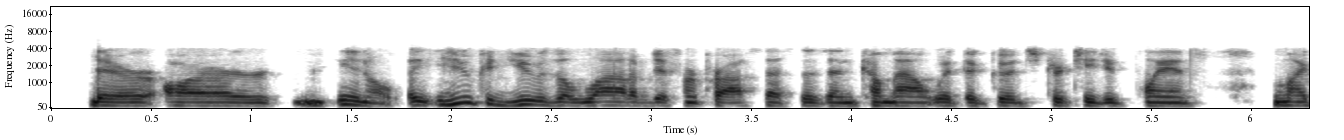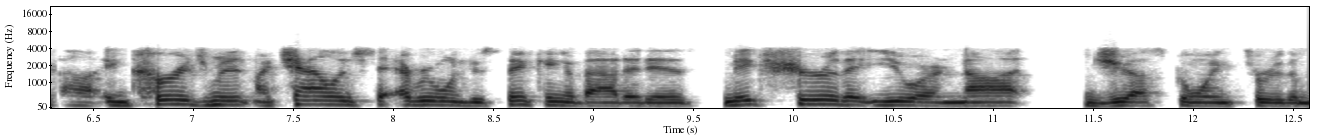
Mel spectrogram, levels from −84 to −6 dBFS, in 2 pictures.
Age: 40-59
